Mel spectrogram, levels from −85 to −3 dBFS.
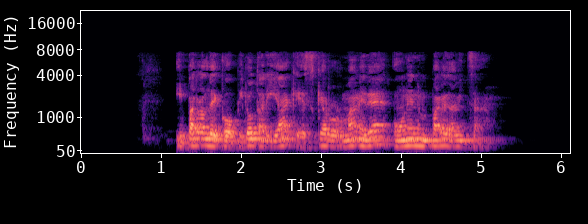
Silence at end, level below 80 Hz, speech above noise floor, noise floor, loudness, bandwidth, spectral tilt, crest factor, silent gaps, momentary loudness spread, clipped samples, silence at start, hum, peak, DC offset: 1 s; -72 dBFS; 65 dB; -89 dBFS; -25 LUFS; 8 kHz; -6 dB/octave; 20 dB; none; 9 LU; under 0.1%; 1.2 s; none; -8 dBFS; under 0.1%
